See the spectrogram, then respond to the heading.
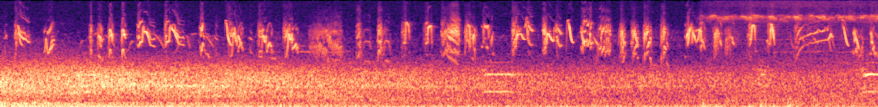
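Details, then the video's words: Hooded siskins, several together in nature, keep up fast, high scratchy twittering throughout, joined near the end by a long thin high whistle, with a low steady rumble beneath. "VÁRIAS PINTASSILGO CANTANDO NA NATUREZA"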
